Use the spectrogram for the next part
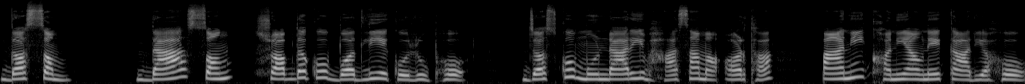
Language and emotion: Nepali, neutral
